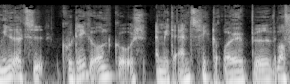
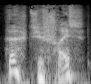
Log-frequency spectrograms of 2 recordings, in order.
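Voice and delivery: merrily; 6 semitones higher than usual. Acted. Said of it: "svarede han lystigt".

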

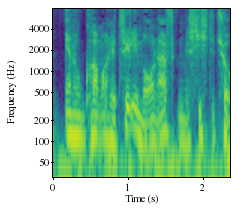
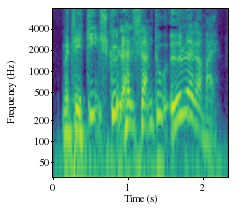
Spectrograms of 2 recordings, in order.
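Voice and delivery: high-pitched raging blame; furious accusation; 6 semitones higher than usual. A narrator's reading. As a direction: accuse her, pitch climbing. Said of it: "trippede rasende om".

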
